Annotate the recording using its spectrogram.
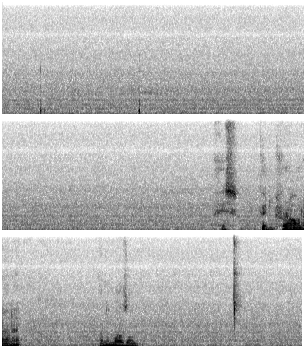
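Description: A metal rifle clicks and knocks softly as hands handle it.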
